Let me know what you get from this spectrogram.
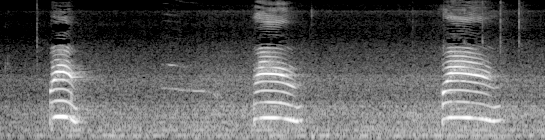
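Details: Kitten resting in the main bedroom at home, called by its owner to come and eat, answers with three high, short meows that bend downward, spaced about two seconds apart, in a quiet room.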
